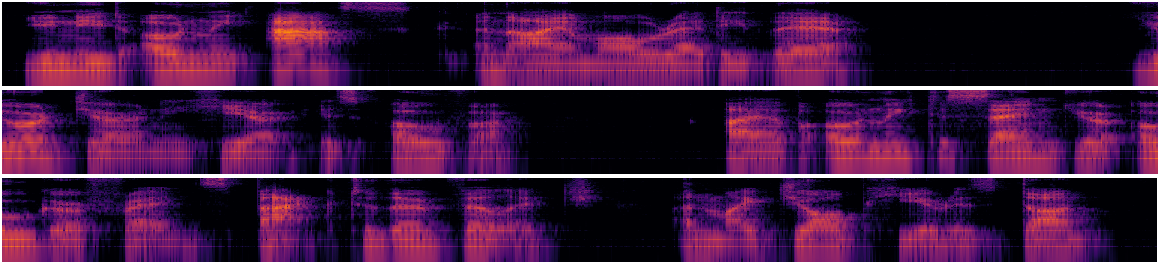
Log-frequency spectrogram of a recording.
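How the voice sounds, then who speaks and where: A man's voice: mid-range voice, steady tone, unhurried, vocal fry, pushed and bright. A man voicing a wise, mysterious warrior guide in a storybook, solemn and commanding.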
